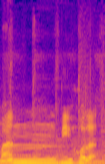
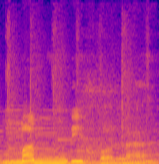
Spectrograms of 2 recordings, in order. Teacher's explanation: Contohnya bikhala, nun matinya enggak terdengar juga ya, karena nun mati seakan-akan berubah menjadi mim bunyinya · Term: iqlab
